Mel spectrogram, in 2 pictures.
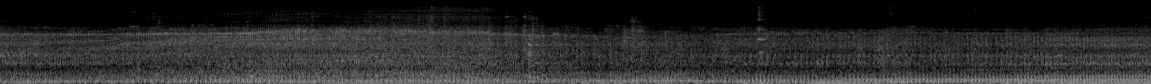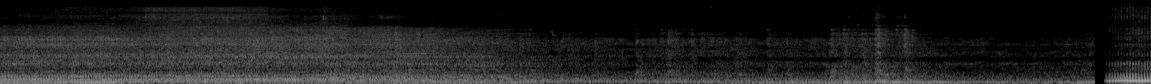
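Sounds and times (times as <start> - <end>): diesel truck engine running: 0.0 - 23.0.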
